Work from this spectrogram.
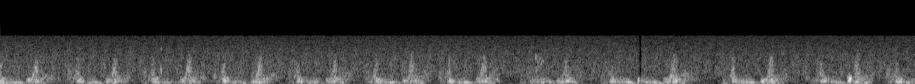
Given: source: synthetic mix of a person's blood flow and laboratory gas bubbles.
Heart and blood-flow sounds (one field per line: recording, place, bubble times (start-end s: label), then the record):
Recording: Doppler ultrasound of blood flow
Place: precordium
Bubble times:
1.58-1.64 s: bubbles
4.75-5.01 s: bubbles
5.32-5.47 s: bubbles
From the record:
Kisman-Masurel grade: 121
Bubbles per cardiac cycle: 1 to 2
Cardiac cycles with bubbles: 10 to 50%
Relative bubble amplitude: barely perceptible (0.100 to 0.250)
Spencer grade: 2 (many but less than half of the cardiac periods contain bubble signals, singularly or in groups)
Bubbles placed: anywhere in the cardiac cycle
